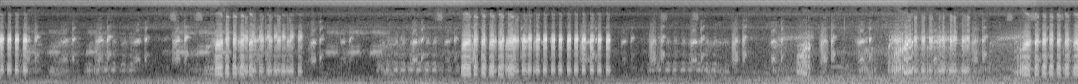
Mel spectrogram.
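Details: Frogs at night during rain: rapid rattling trains of pulses and bursts of trilling croaks alternate between callers, some notes rising in pitch, with fast chirps continuing throughout.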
